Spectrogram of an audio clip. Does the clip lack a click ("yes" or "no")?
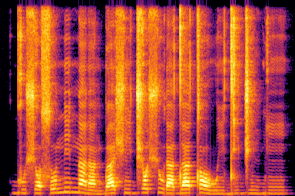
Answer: yes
